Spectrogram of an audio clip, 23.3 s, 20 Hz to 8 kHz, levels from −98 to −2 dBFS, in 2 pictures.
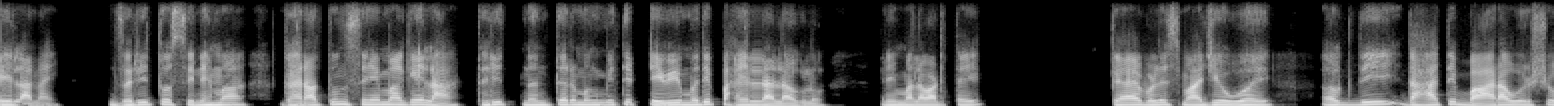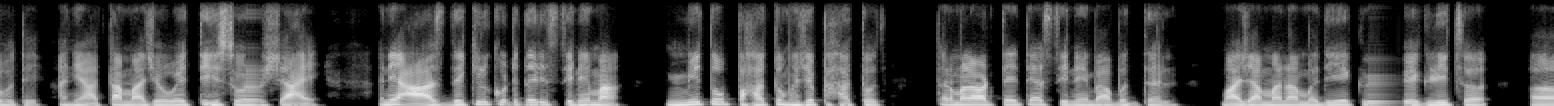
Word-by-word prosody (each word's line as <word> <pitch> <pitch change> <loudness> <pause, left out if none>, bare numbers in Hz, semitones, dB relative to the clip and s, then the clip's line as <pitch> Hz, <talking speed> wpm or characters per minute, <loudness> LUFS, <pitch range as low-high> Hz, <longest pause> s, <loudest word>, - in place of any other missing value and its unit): गेला 130 -3 +3
नाही. 110 0 -8 0.5
जरी 140 +5 +1
तो 175 - +2
सिनेमा 150 0 +1 0.3
घरातून 140 +8 +2
सिनेमा 170 -1 +2
गेला 145 -8 +3 0.2
तरी 165 +5 +1 0.2
नंतर 145 +3 +1
मग 160 - +1
मी 155 - -2
ते - - +1
टीव्हीमध्ये 150 +4 +3
पाहायला 135 -2 +2
लागलो 115 -1 -1
आणि 120 +3 -8
मला 135 0 +2
वाटतंय, 135 +1 0 1.0
त्यावेळेस 155 0 +2
माझे 135 +2 +3
वय 140 0 +3 0.5
अगदी 150 +4 0 0.3
10 145 +1 +3
ते - - +2
12 130 +4 +6
वर्ष 145 -1 -1
होते 125 -6 -4 0.2
आणि 125 +2 -3
आता 120 +4 +1
माझे 130 0 0
वय 140 +3 +1
30 155 -2 0
वर्ष 135 -2 -2
आहे. 110 -1 +2 0.5
आणि 165 +2 +3
आज 130 0 +6
देखील 150 +5 0
कुठेतरी 170 0 -2
सिनेमा, 145 -4 +1 0.4
मी 150 +6 +2
तो 190 -2 +1
पाहतो 150 +4 +1
म्हणजे 145 +1 +2
पाहतोच, 130 -1 -4 0.4
तर 155 - -1
मला 160 +1 +4
वाटतंय 155 0 +2
त्या 165 -1 -1
सिनेमाबद्दल 130 -3 -3 0.4
माझ्या 130 +3 +3
मनामध्ये 140 0 0
एक 140 -2 -8
वेगळीच 130 +3 -2 0.5
अ, - - -1
140 Hz, 140 wpm, -19 LUFS, 130-155 Hz, 1.0 s, 12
